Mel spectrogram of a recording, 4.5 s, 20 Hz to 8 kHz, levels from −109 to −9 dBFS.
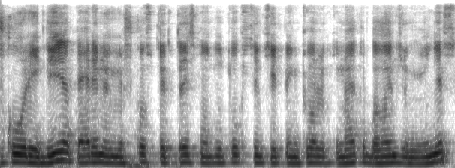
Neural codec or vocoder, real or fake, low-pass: codec, 44.1 kHz, 3.4 kbps, Pupu-Codec; fake; 7.2 kHz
